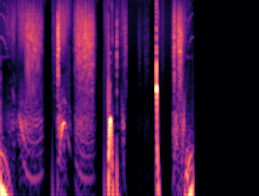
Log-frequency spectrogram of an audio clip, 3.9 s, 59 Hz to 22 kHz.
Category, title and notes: Sound effects > Electronic / Design
NNC sherm-noize 01
Electronic blips n yips from Sherman filterbank
drum, electronic, glitch, idm, kit, noise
